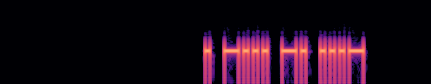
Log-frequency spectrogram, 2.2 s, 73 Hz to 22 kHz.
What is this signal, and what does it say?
Morse code, heard as a keyed tone, about 50 wpm, 700 Hz. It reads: EBNV
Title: All Cut Numbers - 4-Digit 50wpm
